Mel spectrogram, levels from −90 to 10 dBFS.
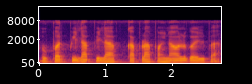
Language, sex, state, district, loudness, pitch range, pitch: Bhojpuri, male, Bihar, Muzaffarpur, -18 LUFS, 115-125 Hz, 120 Hz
